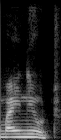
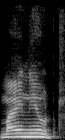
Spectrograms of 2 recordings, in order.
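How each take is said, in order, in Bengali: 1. এটা 'my' দিয়ে শুরু আর 'nyoot' দিয়ে শেষ। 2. এটা 'my' দিয়ে শুরু আর 'nyoot' দিয়ে শেষ।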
